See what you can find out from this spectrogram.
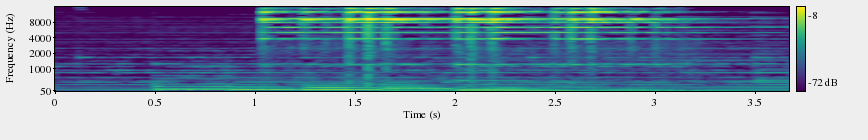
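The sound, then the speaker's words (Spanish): A small bell rings repeatedly in quick, bright strikes, its shimmering tones overlapping and lingering. It is fairly soft, with no voices. “Si me alejo, puedes escuchar la campana perfectamente.”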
